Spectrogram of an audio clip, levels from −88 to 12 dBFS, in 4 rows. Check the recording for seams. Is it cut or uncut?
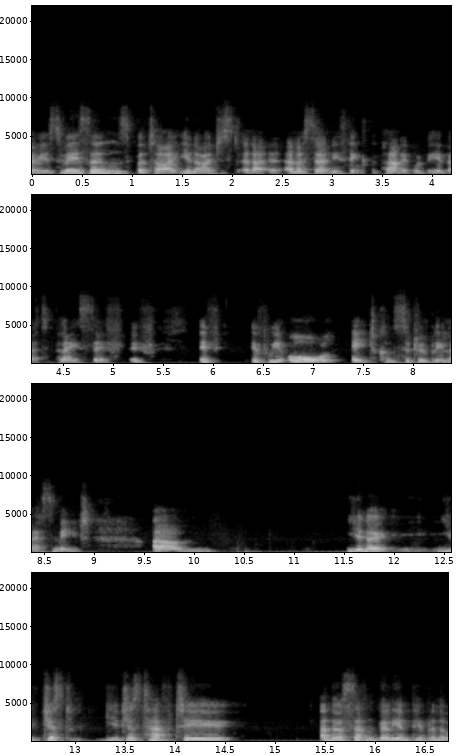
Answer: uncut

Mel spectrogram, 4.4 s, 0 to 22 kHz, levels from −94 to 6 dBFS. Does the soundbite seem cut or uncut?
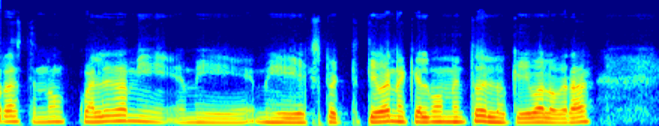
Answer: uncut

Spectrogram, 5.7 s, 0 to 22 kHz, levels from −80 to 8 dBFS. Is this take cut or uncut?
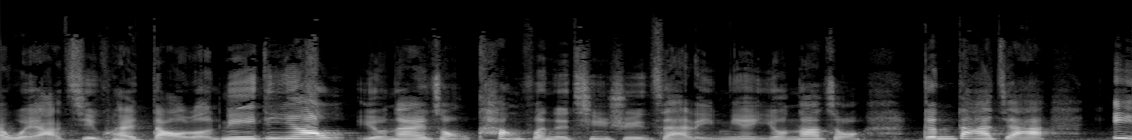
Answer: cut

